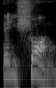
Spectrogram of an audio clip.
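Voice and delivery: "Perichon" with the double sigma as SH, pe-RI-shon; Ionic pronunciation. Shown as a demonstration. Teacher models the Ionic reading for students, clear. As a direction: read "Perichon" with a SH sound in the middle. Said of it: "Nós optamos por ler como sh".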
